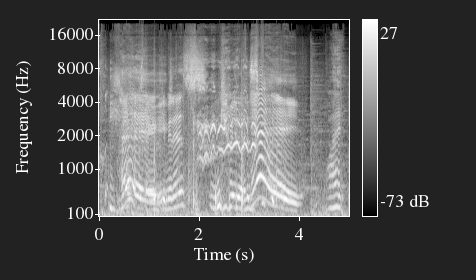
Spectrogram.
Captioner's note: players chuckling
